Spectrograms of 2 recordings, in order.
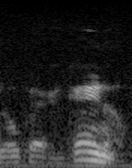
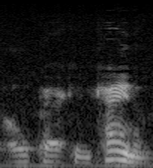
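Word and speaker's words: Opechancanough: trying to pronounce this i had the best pronunciation i can come up with which i've used for well over 20 years at opec and kano i'll say it again for you opec and canaan the older brother hatton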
